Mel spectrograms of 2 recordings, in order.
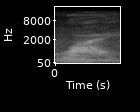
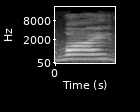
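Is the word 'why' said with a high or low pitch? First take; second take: low; high. First: The word is said on a low pitch. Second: The word is said on a high pitch. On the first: It makes a suggestion. The speaker calls it right. "We make it low tone" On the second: It asks for a reason. The speaker calls it wrong. "this word is not why"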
